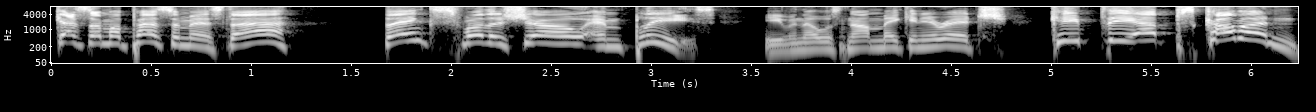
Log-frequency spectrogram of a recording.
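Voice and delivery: fake Australian accent. Reading a listener's email aloud in a put-on Australian accent. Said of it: "that is my Australian accent".

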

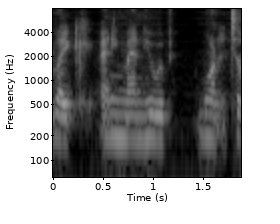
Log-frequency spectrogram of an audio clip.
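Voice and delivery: normal talking voice

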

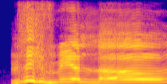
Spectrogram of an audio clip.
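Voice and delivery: very high, tearful, broken crying voice. Voicing a character who looks up at the players and starts to cry: crying. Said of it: "just starts to cry".

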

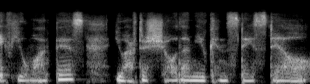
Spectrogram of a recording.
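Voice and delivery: hushed, low-key whisper, close and quiet. Retelling a partner's words during labor: imitating husband whispering. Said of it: "whispering in my ear".

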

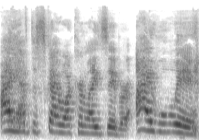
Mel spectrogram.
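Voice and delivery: put-on high-pitched little kid shouting, a toddler's yell. Retelling a three-year-old running around with a toy: imitating a child yelling. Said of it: "running around with the Luke Skywalker minifig yelling".

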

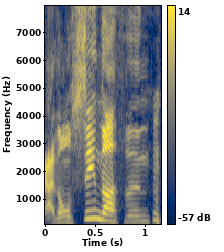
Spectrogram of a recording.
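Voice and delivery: slow, high, drawled put-on New York accent. Retelling a story, voicing a character reporting back that he sees nothing. New York accent. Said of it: "it was like a New York kind of thing".

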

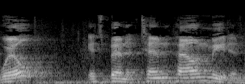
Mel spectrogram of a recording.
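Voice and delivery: put-on deep, thick Southern accent, preacher voice. Quoting a preacher on the last night of a gospel meeting, deep Southern accent. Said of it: "he was like deep southern accent".

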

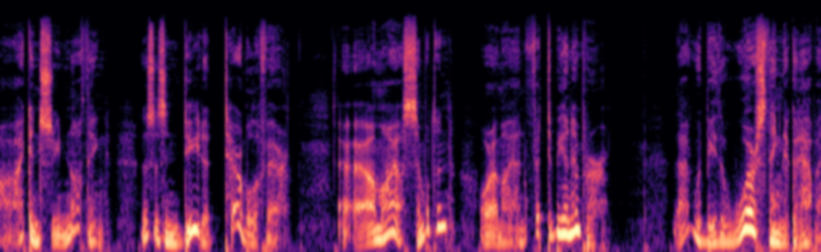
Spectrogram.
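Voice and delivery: low, muttered under the breath. Reading a fairy tale, the emperor speaks to himself before the empty looms: speaking to himself. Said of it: "said the emperor to himself after some little time had elapsed".

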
